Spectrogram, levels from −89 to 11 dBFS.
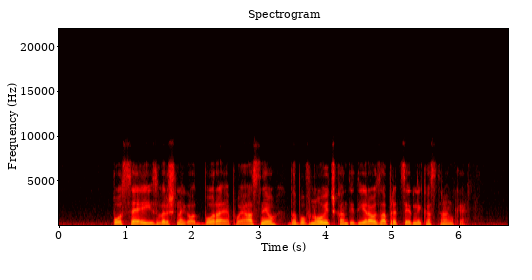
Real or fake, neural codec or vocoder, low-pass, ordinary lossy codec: real; none; 7.2 kHz; Opus, 16 kbps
